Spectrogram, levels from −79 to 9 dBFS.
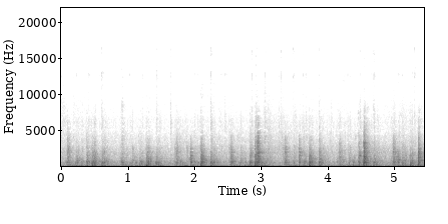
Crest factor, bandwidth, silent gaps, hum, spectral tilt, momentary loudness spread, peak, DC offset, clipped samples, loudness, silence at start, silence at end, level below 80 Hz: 24 dB; 13 kHz; none; none; -7 dB/octave; 9 LU; -6 dBFS; under 0.1%; under 0.1%; -31 LUFS; 0 s; 0 s; -36 dBFS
